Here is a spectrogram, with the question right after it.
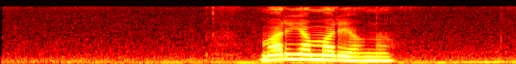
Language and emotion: Russian, neutral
